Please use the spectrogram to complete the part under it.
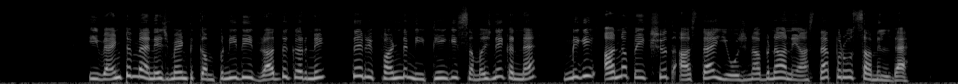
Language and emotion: Dogri, happy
